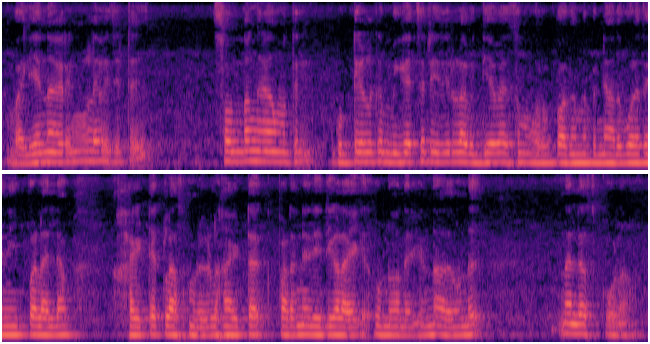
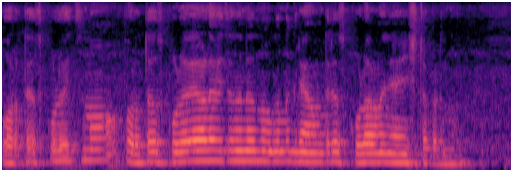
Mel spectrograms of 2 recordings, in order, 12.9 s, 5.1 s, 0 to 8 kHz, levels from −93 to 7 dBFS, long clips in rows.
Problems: constant background noise, low volume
